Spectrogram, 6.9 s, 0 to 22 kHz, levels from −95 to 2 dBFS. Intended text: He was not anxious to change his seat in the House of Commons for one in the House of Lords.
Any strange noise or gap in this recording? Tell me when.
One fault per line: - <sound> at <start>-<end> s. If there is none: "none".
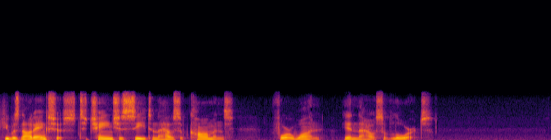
none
